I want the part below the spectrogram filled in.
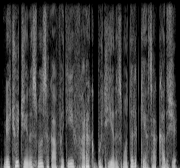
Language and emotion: Kashmiri, fearful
